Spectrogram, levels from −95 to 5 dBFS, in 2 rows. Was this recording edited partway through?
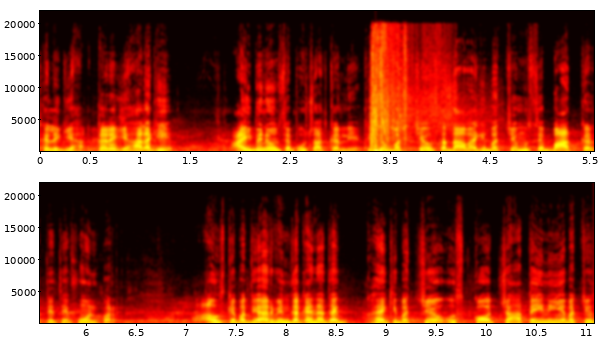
yes; 1 cut; at 3.3 s

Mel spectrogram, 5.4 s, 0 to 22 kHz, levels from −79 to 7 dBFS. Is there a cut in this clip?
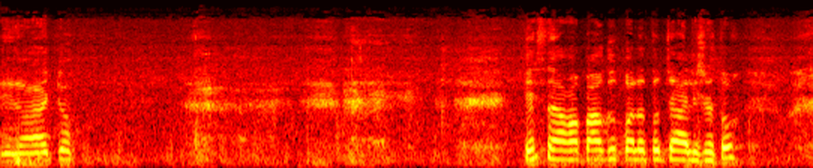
no; 0 cuts

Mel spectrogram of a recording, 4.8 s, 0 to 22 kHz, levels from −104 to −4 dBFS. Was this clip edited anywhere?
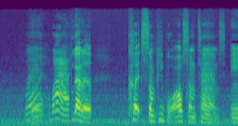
yes; 1 cut; at 1.4 s

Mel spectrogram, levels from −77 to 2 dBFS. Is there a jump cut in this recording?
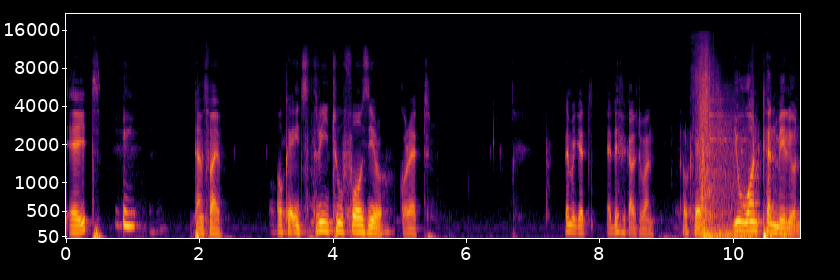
yes; 2 cuts; at 4.9 s, 9.8 s

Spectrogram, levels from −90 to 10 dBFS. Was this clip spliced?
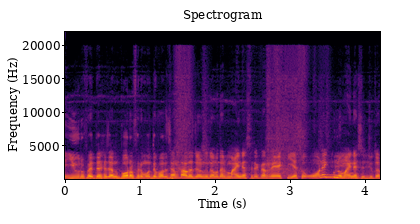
no; 0 cuts

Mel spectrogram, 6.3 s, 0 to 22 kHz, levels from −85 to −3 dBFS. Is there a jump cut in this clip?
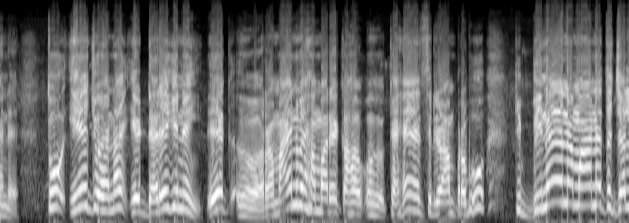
no; 0 cuts

